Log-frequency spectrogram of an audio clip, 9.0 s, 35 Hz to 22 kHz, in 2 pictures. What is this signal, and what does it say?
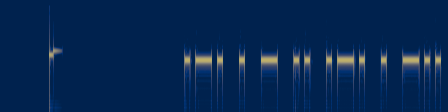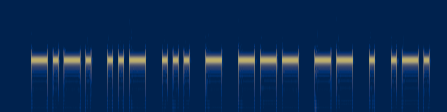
Morse code, heard as a keyed tone, about 21 wpm, 700 Hz. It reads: RETIRED CUSTOMER
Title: Practice QSO - Exchange 3 - More Info - 22wpm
